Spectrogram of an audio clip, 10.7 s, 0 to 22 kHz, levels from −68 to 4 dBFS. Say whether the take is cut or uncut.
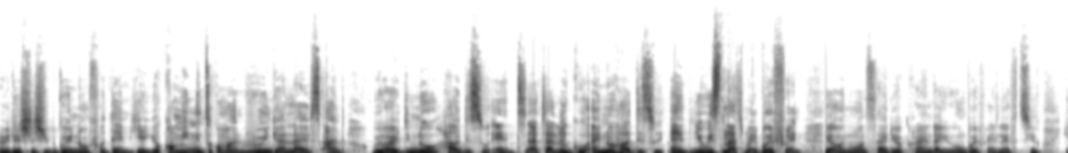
cut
